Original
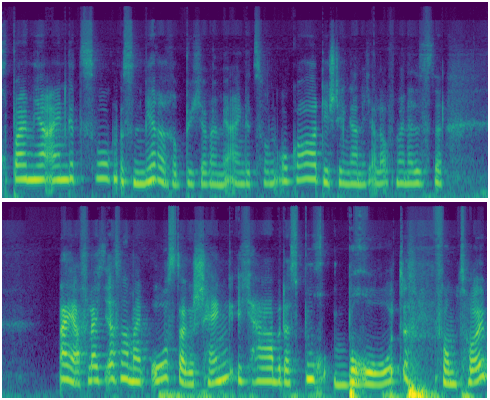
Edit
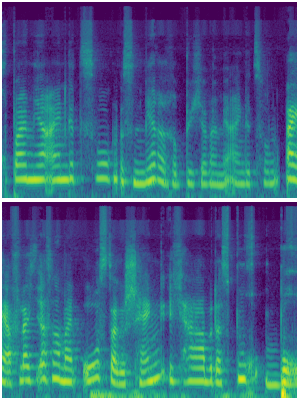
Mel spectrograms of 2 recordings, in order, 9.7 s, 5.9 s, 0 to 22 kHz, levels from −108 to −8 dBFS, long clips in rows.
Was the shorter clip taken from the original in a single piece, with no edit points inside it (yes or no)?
no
